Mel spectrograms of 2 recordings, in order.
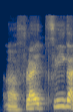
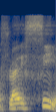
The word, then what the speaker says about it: fleißig: fly가 아니고 flyc s 발음입니다.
